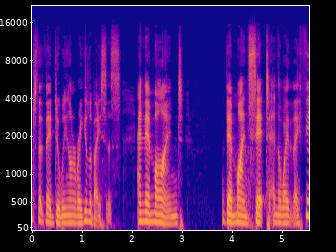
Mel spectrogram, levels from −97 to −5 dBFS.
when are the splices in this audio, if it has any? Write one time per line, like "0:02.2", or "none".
none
